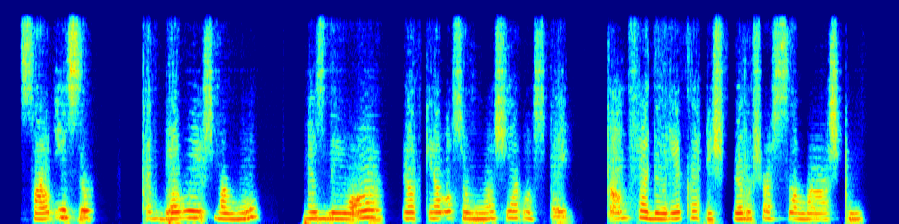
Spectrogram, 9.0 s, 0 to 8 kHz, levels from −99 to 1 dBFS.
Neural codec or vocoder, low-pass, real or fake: codec, 44.1 kHz, 0.9 kbps, DAC; 7.2 kHz; fake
